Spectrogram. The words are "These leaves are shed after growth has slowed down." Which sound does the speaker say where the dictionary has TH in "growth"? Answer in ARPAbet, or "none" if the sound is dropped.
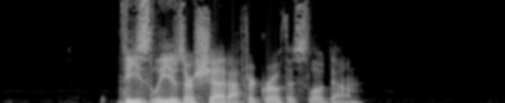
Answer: TH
